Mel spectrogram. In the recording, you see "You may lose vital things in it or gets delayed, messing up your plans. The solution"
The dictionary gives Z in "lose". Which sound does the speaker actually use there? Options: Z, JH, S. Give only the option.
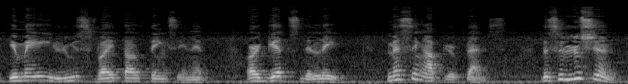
S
